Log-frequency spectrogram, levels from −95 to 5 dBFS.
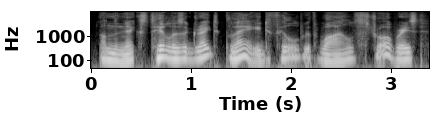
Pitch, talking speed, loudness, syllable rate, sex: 115 Hz, 215 wpm, -20 LUFS, 5.1 syllables/s, male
